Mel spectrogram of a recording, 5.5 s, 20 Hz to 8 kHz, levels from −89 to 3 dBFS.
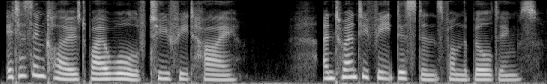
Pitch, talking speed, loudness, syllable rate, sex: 205 Hz, 185 wpm, -17 LUFS, 5.2 syllables/s, female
